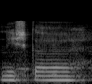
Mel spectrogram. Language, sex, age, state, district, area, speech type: Sanskrit, female, 18-30, Maharashtra, Nagpur, urban, spontaneous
